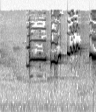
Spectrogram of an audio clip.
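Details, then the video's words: Oriental magpie-robin song used as a lure to stimulate other birds to sing: clear whistled notes, a steady held tone followed by short rising and warbled phrases climbing higher, with brief silent gaps. "PANCINGAN KACER AMPUH!"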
